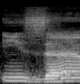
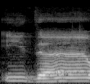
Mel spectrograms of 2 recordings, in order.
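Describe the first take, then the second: First: The middle consonant is a z sound. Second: The middle consonant is a d-like sound. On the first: The speaker calls it wrong. "kita sering mendengar dibaca ... salah" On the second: The speaker calls it right. "Yang benar adalah"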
